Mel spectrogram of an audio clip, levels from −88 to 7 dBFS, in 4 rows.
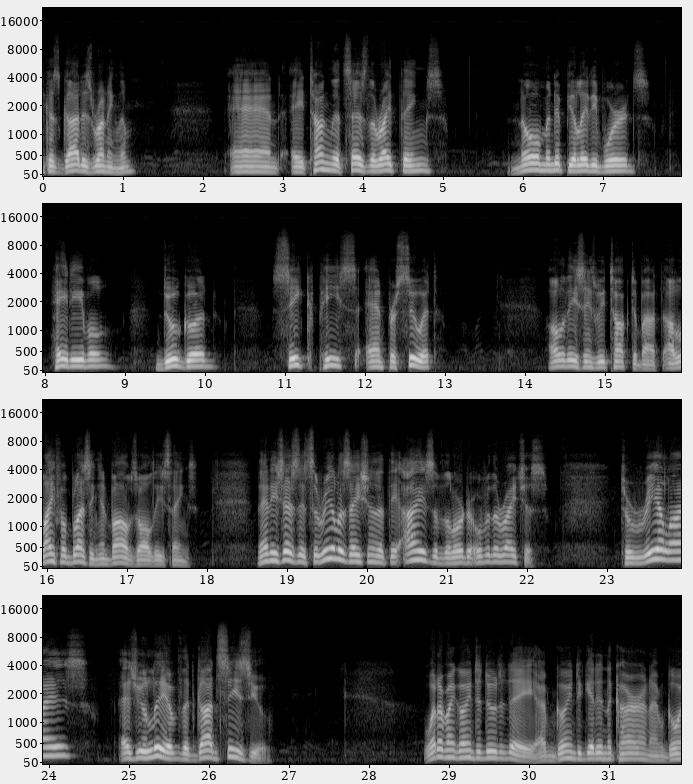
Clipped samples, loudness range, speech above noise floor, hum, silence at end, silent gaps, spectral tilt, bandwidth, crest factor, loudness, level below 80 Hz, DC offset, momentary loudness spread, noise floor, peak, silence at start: under 0.1%; 5 LU; 47 dB; none; 0 s; none; -8 dB/octave; 9.2 kHz; 18 dB; -22 LUFS; -64 dBFS; under 0.1%; 12 LU; -69 dBFS; -4 dBFS; 0 s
